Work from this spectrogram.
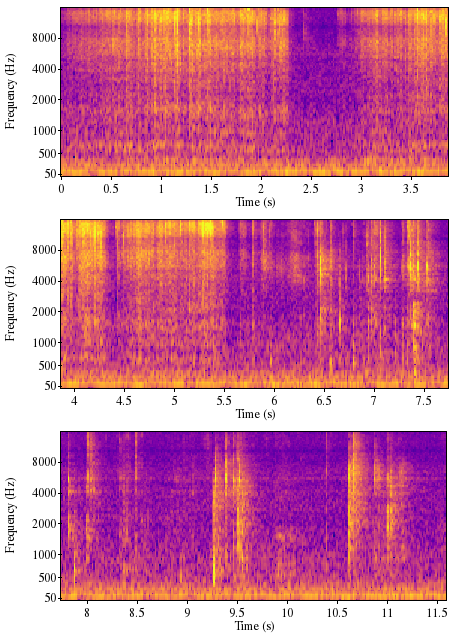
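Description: Long nails flick and strum the tips of blue plastic broom bristles held upright, making a dense, crinkly, scratchy rustle that is bright in the highs. Sharper snapping flicks stand out in the second half, over a steady low hum.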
